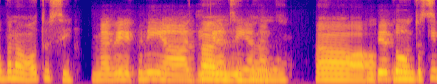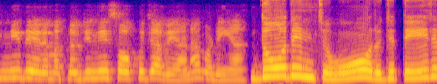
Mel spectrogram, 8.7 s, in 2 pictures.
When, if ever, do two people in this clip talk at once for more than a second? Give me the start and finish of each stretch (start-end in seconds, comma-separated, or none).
none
